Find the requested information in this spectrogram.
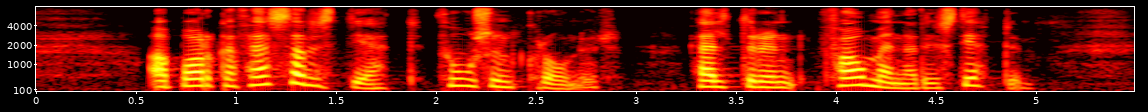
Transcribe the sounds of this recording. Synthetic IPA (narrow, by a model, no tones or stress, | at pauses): a̰ðpɔɾkaθɛsːaɾɪst̪jɛht̪θuːsʏnt̪̚kʰɾoːwnʏɾ̥ | hɛlt̪ʏɾɪnfaːwmɛnːaɾi̥st̪jɛht̪ʏm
